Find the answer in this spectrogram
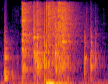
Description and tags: empty soda can being bent in half
clang, metal, metallic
